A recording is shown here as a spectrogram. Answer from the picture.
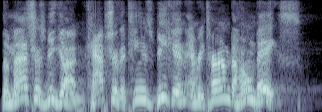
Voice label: Match Start, CTF Announcer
